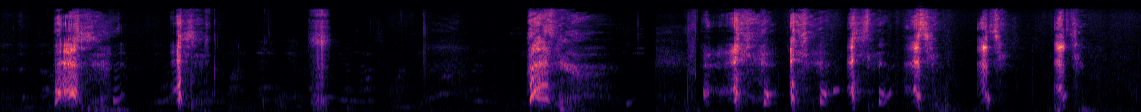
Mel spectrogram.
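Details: Compilation of one person's rapid sneezes, after they describe nose pain and an urge to sneeze: about ten sharp, explosive sneezes, some in quick runs, ordinary sneezing.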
